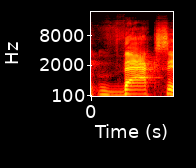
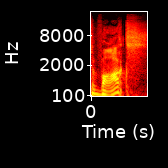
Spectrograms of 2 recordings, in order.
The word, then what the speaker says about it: Vox: I would say Vax and Vex. Vax and whatever. It's pronounced Vox.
